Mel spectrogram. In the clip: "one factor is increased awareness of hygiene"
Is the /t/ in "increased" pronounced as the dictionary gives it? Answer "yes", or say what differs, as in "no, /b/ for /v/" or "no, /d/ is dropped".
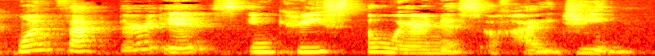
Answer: yes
